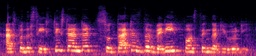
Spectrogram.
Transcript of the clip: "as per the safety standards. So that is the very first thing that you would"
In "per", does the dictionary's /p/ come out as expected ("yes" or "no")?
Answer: no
